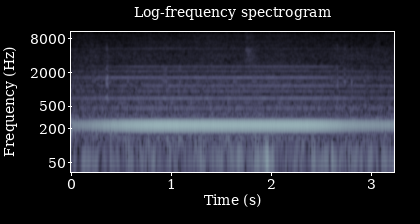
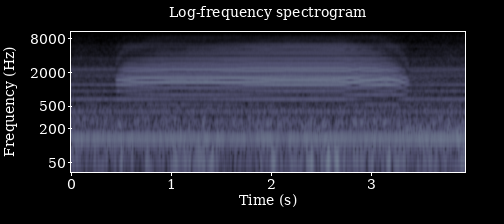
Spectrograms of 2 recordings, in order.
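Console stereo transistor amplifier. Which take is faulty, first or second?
second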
